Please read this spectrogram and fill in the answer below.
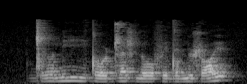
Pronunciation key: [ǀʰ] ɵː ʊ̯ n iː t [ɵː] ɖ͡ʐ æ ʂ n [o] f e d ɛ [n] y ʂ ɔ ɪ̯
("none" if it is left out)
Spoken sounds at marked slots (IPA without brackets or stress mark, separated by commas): ɡ͡ǀ, oː, oː, n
